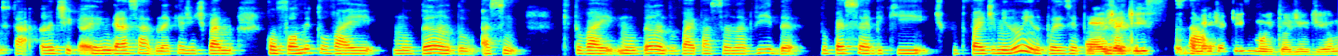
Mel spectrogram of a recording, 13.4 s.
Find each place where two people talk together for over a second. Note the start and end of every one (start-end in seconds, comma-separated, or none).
10.9-12.3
